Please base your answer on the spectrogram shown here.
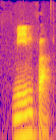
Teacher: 民 is the second tone, so we go up a little bit.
